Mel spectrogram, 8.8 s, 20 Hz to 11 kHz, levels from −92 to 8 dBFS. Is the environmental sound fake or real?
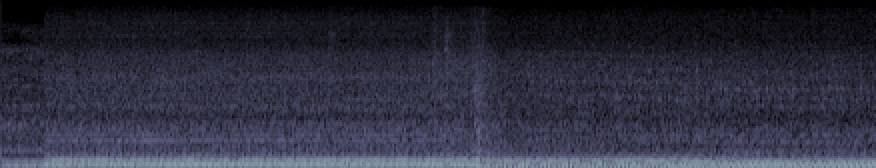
real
